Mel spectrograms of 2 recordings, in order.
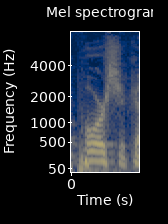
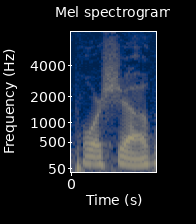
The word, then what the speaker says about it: Porsche: Well, not to use that name, Porsche, which is a two-syllable word, as we say.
